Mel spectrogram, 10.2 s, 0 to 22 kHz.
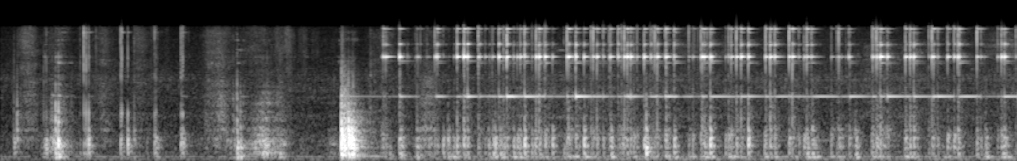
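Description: An empty cut-crystal glass tumbler is handled with soft clicks and scrapes, then set upright with a solid knock. It is then tapped rapidly with long painted fingernails, giving bright glassy clinks over a steady, thin ring near 1.9 kHz.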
